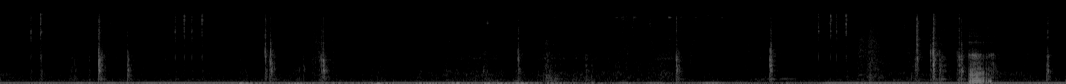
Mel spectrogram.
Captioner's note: clicking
